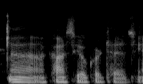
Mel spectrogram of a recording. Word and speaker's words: Ocasio-Cortez: Like all of the attacks on Ocasio-Cortez, am I saying her name wrong? – Ocasio-Cortez, yeah.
